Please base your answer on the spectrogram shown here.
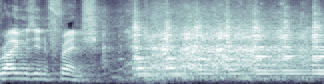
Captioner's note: audience Laughing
